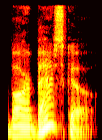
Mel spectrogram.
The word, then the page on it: barbasco: British English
